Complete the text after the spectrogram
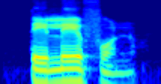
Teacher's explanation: voy a tener tele o no ahí tenemos cuatro sílabas ahora la mayor fuerza la mayor intensidad está en la tercera sílaba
